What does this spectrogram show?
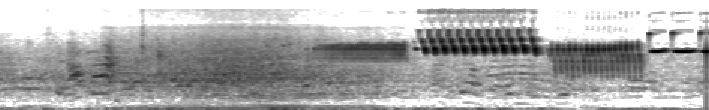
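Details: Canary lure song meant to prompt other canaries into singing: after several seconds of low background rumble, rapid metallic trills and buzzy rolls begin, followed by short sharp repeated notes.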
